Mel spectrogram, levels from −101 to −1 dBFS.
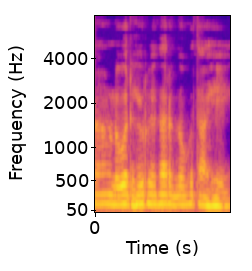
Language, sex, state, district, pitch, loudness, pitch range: Marathi, male, Maharashtra, Pune, 140 Hz, -13 LUFS, 135-145 Hz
